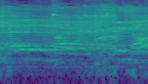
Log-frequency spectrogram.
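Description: Public-address announcer's voice echoing through a gymnasium, with a basketball bouncing on the hardwood floor underneath.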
